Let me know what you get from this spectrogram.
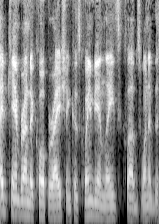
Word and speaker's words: Queanbeyan: Queanbeyan Leagues Club? – Queanbeyan, there you go.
